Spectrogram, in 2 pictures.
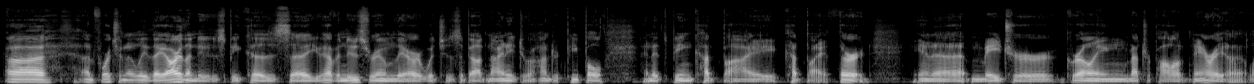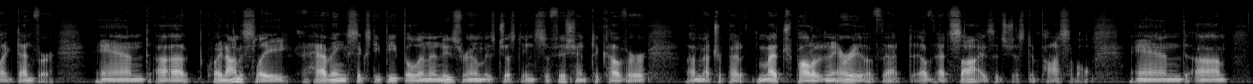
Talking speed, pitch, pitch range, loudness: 165 wpm, 85 Hz, 80-95 Hz, -22 LUFS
